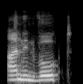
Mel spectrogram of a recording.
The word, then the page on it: uninvoked: Indian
